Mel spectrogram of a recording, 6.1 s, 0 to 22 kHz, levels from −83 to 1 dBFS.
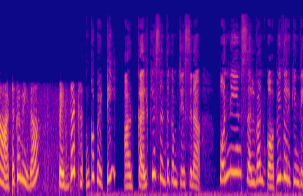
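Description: From the start to 1.73 s the speech is dull and boxy, with nothing above 3.8 kHz, a noise floor roughly 30 dB under the speech, and a level a few decibels different from what follows. At 1.73 s comes a silence of about 80 ms, and then the sound opens up. The likely cause is the input switched to a poorer device, a narrowband microphone or headset call profile, before the system moved to a fuller one.

From 2.60 to 2.67 s, just before "కల్కి సంతకం", a brief chirp, squawk, click or short hole cuts in. This is damaged data in a compressed stream. Corrupted bytes left the decoder unable to read those frames, so it produced garbled output, lost sync, and searched for the next valid frame header before normal decoding resumed.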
